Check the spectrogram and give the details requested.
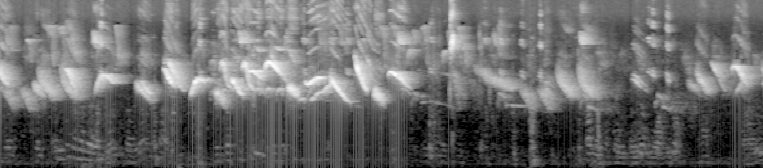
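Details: Captive green-winged saltators in Brazil dueling in song: rich, loud whistled phrases with sliding, rising and falling notes, delivered rapidly and overlapping, with a brief pause before the singing resumes.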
